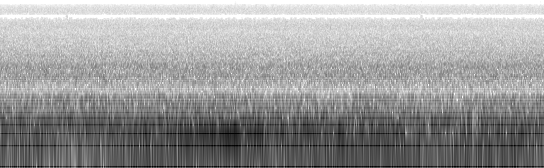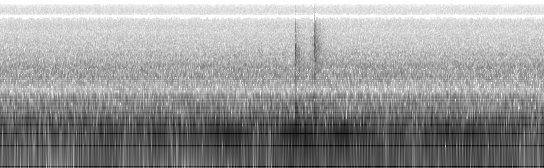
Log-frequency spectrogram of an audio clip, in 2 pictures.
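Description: Steady machine hum, like a fan or air conditioner, with a low drone and a faint hiss over it. Two brief ticks come close together about three-quarters of the way through.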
